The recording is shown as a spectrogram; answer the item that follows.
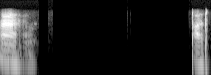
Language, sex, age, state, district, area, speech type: Bengali, female, 18-30, West Bengal, Hooghly, urban, conversation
